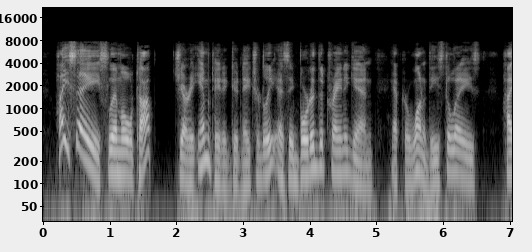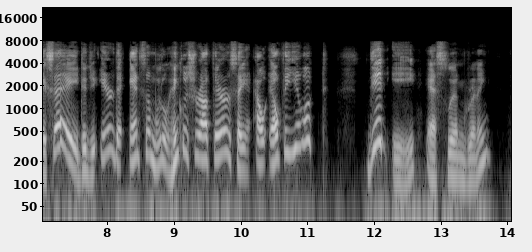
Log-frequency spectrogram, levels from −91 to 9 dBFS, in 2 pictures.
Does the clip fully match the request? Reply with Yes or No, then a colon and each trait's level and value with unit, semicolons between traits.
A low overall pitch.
No: medium, 145 Hz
